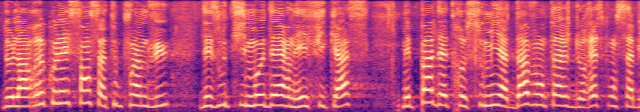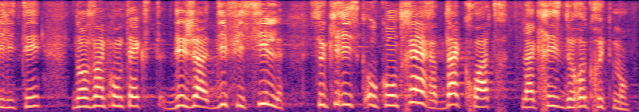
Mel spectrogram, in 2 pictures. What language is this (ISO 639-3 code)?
fra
